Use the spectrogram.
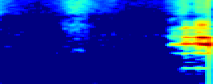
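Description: A fat house cat gives a single short meow, close and fairly clear, after a near-silent pause with a low steady hum underneath.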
